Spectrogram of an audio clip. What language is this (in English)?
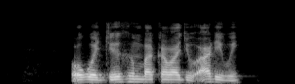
Guarani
